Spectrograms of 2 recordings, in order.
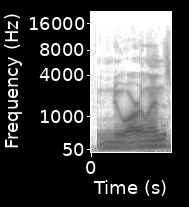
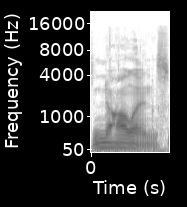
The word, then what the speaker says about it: New Orleans: Wait, also too, like I always say New Orleans, but like they're like, no, it's Nolans, Nolans. Yeah. Narlands, whatever it is. So I'm saying it wrong.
